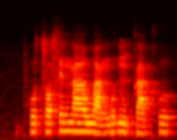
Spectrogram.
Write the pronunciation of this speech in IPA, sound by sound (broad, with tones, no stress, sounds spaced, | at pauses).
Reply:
pʰ o˨ t͡s ɔ˨ s ɛ˦ ŋ aː˦ w a˨ ŋ o˦ ɗ ũ˨ k a˨ kʰ ʊ˦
